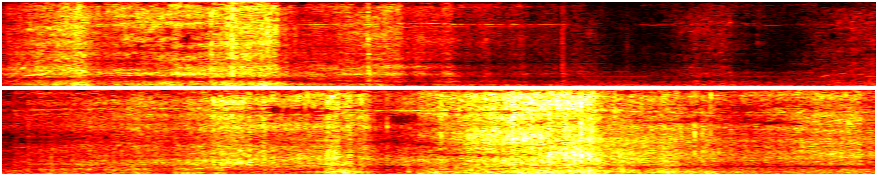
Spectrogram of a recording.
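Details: Traxxas X-Maxx electric RC truck driving with an uneven clicking and scraping from a broken ("cooked") differential.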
